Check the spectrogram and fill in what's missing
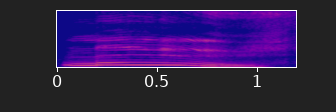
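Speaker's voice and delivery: high, loud command; shout. Acted. Knights shouting at Boy to move. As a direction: bark it out to clear the way. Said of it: "they shouted".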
